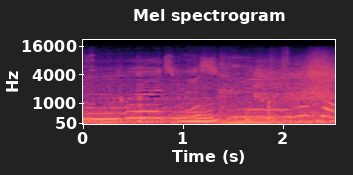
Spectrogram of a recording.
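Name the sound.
car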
